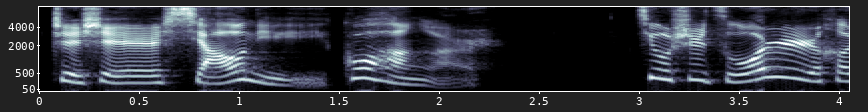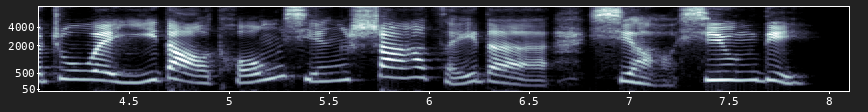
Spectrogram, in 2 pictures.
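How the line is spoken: Slight smile. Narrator (Chinese): 荀嵩微微一笑，向大家说

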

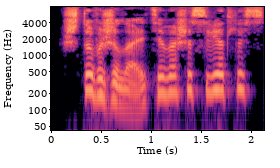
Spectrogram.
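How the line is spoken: Plain. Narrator (Russian): спросил он Меган

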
